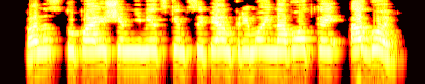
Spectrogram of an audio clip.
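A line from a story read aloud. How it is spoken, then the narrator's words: Short sharp commanding shout. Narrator (Russian): коротко, резко, властно крикнул капитан Енакиев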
